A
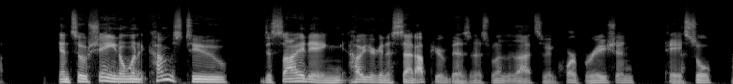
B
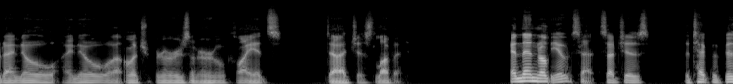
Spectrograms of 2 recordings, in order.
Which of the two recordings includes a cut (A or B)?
B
